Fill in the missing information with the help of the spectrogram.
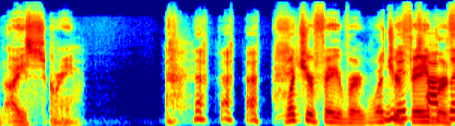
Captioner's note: laughs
